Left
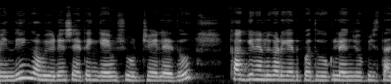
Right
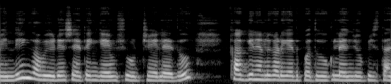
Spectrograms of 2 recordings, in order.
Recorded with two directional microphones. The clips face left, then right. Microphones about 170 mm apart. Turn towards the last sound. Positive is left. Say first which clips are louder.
# right 3 dB
turn(degrees=-15)  # may be behind; listen again after turning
